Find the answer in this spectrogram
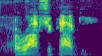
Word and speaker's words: Arashikage: Arashikage. I mean, I don't pronounce things.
